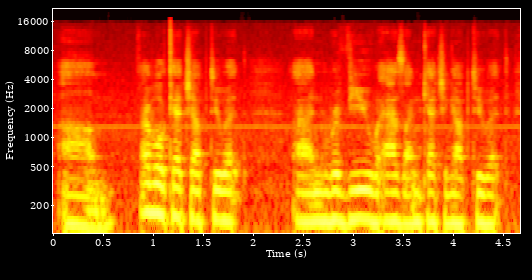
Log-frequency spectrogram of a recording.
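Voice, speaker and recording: A young man reacting live to a new manga chapter, excitable and thinking aloud with stammering restarts. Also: mid-range voice, normal speed, creaky, slight background noise.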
